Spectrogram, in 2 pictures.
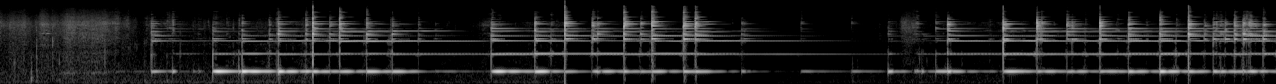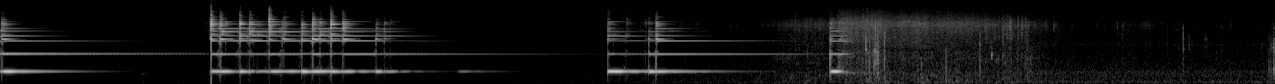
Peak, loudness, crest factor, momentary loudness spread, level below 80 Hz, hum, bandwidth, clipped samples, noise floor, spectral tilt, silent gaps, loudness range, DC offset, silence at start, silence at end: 0 dBFS; -21 LUFS; 24 dB; 21 LU; -70 dBFS; none; 16.5 kHz; under 0.1%; -65 dBFS; 2.5 dB/octave; none; 13 LU; under 0.1%; 0 s; 2.45 s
